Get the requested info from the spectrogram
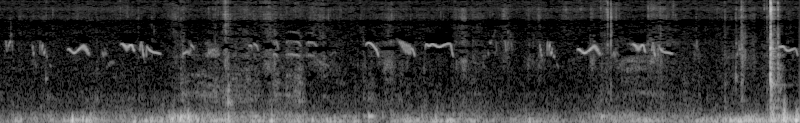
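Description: Outdoor bird ambience: small birds chirping in short, quick notes over and over, over a low, uneven rumble, with a sharp click near the end.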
